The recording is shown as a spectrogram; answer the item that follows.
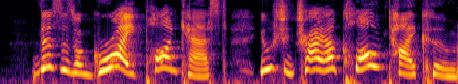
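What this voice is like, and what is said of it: Attempted British accent. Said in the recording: “This is trying to be British.”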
